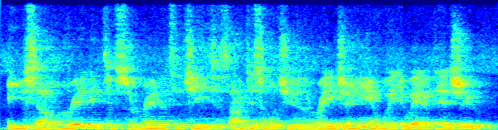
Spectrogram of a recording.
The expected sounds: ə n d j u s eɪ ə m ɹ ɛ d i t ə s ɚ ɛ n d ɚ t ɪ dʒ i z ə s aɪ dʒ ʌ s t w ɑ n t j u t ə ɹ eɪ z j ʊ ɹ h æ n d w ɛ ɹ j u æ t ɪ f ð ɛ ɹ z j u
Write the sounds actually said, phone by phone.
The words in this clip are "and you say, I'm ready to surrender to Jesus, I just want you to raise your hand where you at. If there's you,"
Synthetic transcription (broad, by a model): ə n j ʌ s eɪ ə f ɹ ɛ d i t ə s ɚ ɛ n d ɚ t ɪ dʒ i z ə s aɪ dʒ ʌ s t w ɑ n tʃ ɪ t ə ɹ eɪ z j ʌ ɹ h æ n d w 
